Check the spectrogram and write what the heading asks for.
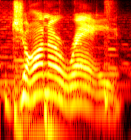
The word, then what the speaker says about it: Gonorrhea: My teacher friend had a student in her class named Gonorrhea, pronounced like Jonna Ray.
